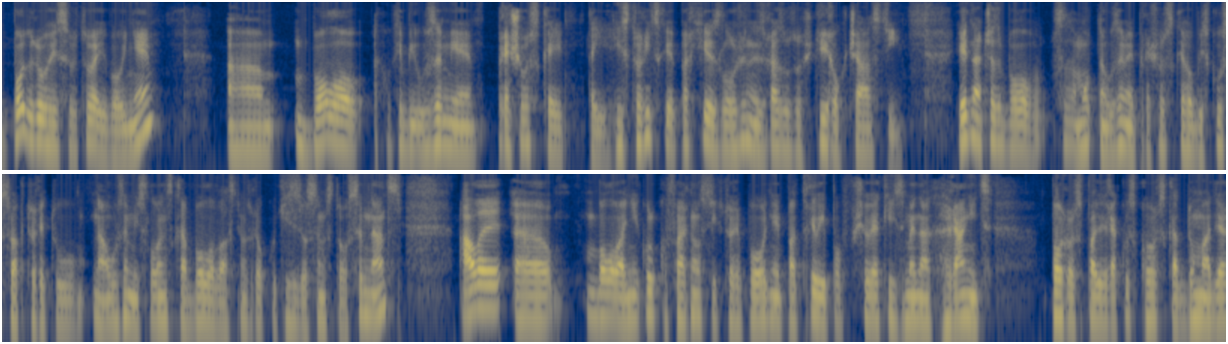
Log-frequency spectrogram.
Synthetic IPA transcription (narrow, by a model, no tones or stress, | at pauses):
pɔd̪ɾuɦɛjsʋɛt̪ɔʋɛjʋɔjɲɛ | bɔlɔakɔkɛbiuːzɛmɪɛpɾɛʃɔʊskɛjt̪ɛjɦist̪ɔɾit͡skɛjpaɾxiɛzlɔʒɛnɛːzɾazuzɔʃt̪iɾɔxt͡ʃasciːjɛd̪nat͡ʃazɟbɔlɔ̰samɔt̪̚nɛːuːzɛmɪɛpɾɛʃɔʊskɛːɦɔbiskust̪ʋakt̪ɔɾɛːt̪unauːzɛmiːslɔʋɛnskabɔlɔʋlasɲɛɔd̪ɾɔkuci̥siːd͡zɔsɛmst̪ɔɔsɛmnaːt͡scʔalɛ | bɔlɔajɲɪɛkɔʎkɔfaɾnɔsciːkt̪ɔɾɛːpʊɔʋɔd̪ɲɛpat̪ɾilipɔfʃɛlɪakiːɣzmɛnaːɣɦɾaɲit͡s | pɔɾɔspadɛɾakuːskɔɦɔɾskad̪ɔmaɟa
